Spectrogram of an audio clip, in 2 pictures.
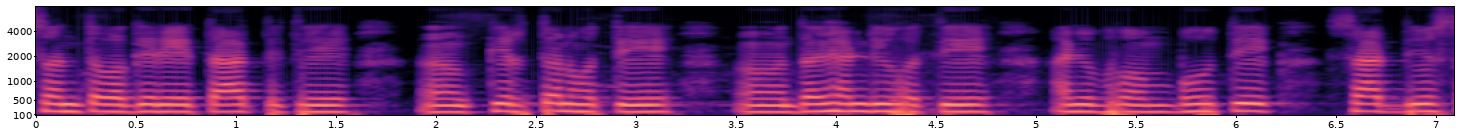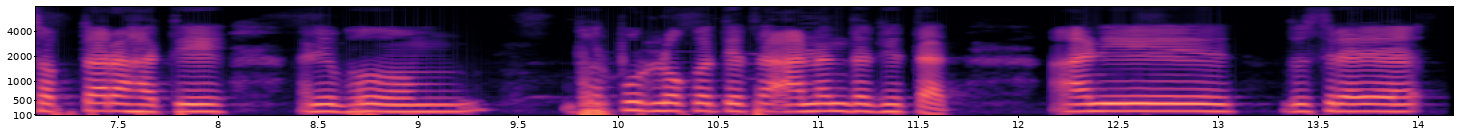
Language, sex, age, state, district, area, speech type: Marathi, female, 45-60, Maharashtra, Thane, rural, spontaneous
